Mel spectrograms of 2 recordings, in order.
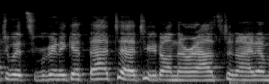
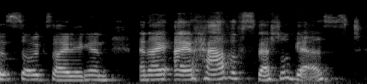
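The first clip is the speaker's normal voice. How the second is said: normal talking voice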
